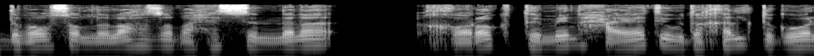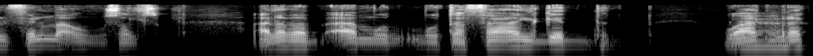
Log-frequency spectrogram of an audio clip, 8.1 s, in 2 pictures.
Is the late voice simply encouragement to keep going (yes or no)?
yes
